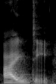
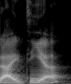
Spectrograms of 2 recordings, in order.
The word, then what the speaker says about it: idea: say it like I just said it as ID so be really careful of that if French is your native language so good idea is how it should be pronounced next up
